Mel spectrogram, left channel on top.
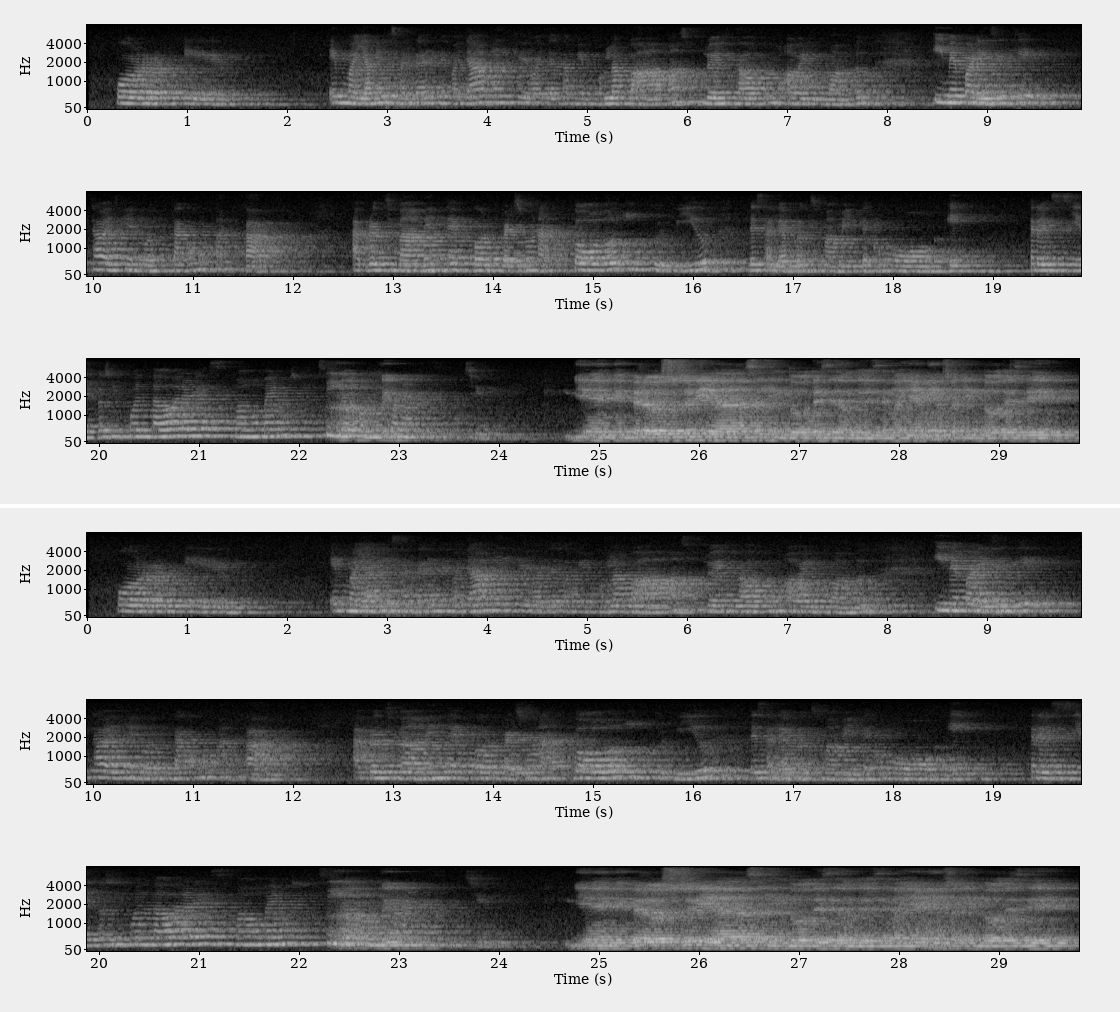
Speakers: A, on the left; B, on the right.
A: por eh, en Miami, que salga desde Miami, que vaya también por las Bahamas, lo he estado como averiguando y me parece que, sabes, que no está como tan caro. Aproximadamente por persona, todo incluido, te sale aproximadamente como en 350 dólares más o menos si
B: Ah,
A: lo coges
B: ok,
A: con anticipación.
B: Bien, bien, pero eso sería saliendo desde donde, desde Miami o saliendo desde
